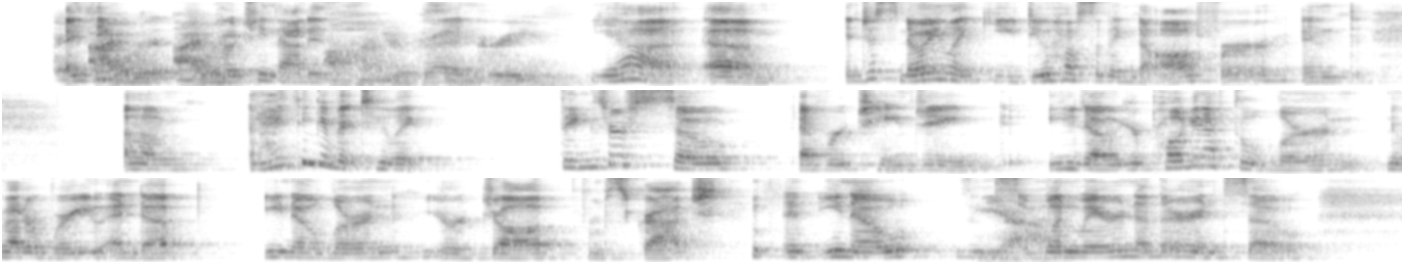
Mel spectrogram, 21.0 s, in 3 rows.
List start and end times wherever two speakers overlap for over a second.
none

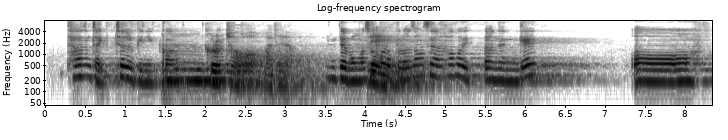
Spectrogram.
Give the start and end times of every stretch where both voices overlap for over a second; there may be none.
none

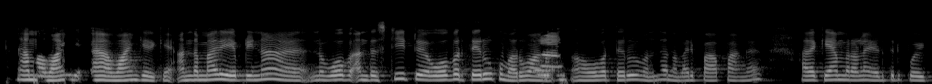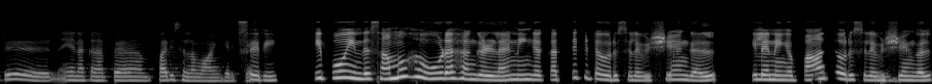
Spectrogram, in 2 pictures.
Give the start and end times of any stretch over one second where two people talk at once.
none

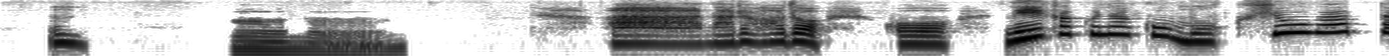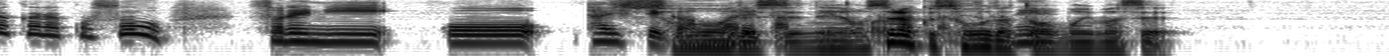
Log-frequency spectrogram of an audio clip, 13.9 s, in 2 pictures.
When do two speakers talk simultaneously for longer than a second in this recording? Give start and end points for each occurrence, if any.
10.1-12.2

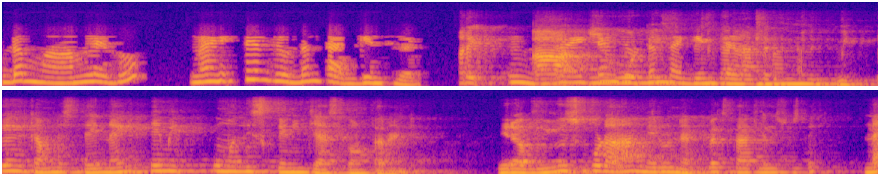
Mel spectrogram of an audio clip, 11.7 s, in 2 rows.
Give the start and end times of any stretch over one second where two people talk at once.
3.6-5.3

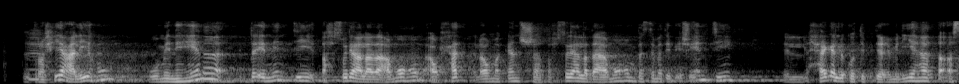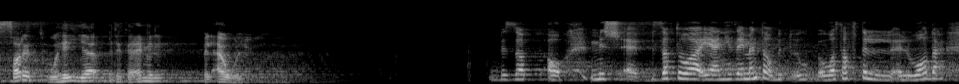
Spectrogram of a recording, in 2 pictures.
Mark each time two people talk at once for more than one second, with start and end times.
none

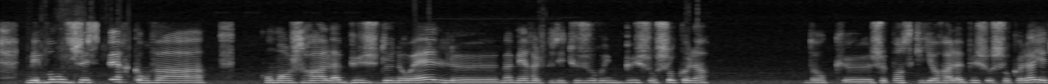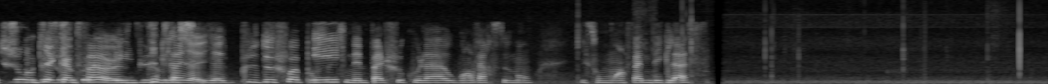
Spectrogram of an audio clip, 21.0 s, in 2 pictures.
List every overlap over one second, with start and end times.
10.7-12.5

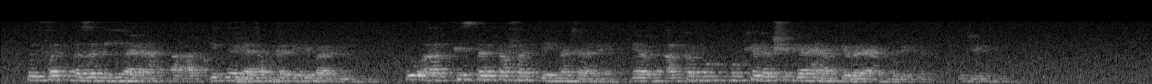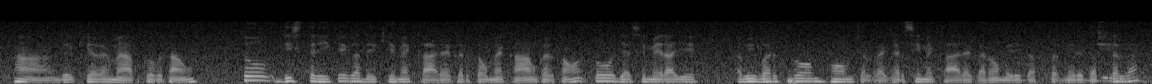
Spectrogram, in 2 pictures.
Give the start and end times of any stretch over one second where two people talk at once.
none

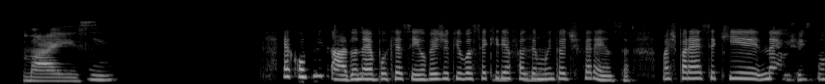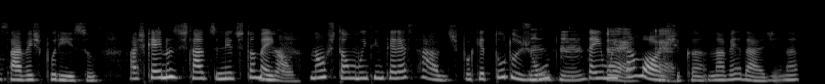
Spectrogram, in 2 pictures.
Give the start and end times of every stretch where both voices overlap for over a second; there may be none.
13.5-15.0

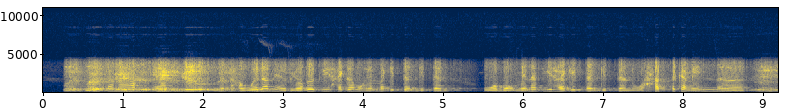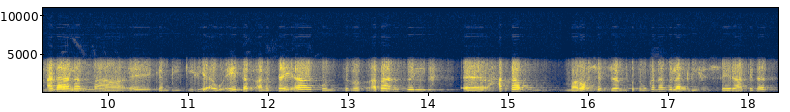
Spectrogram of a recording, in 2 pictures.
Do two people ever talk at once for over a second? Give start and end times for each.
0.6-2.4

